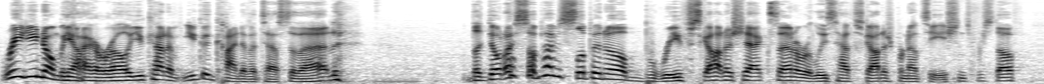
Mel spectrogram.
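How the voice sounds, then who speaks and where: A young man gives rambling let's-play commentary. His pitch swings widely and his talk wanders from thought to thought, with small laughs slipping in mid-sentence. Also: sing-song, quick pace, fairly bright tone. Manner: rambling, chatty, jokes and talks to a friend. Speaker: streamer playing a video game.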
